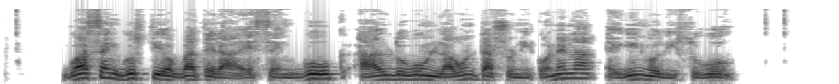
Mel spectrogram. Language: Basque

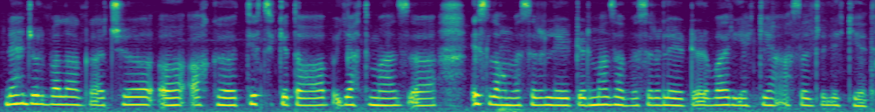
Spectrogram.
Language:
Kashmiri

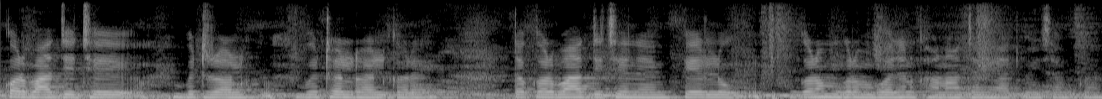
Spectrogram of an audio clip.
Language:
Maithili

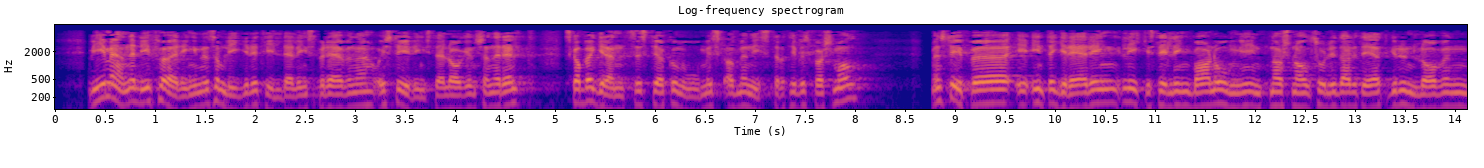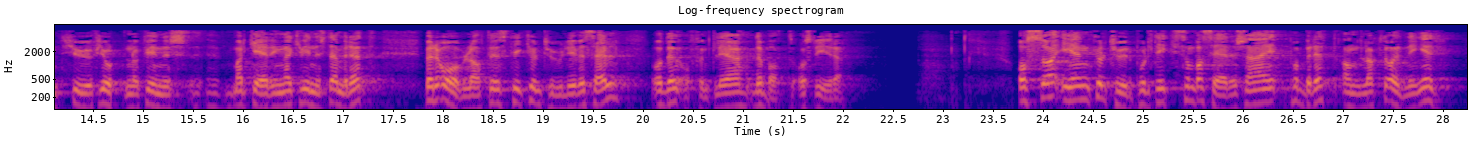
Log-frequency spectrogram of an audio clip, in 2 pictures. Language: Norwegian Bokmål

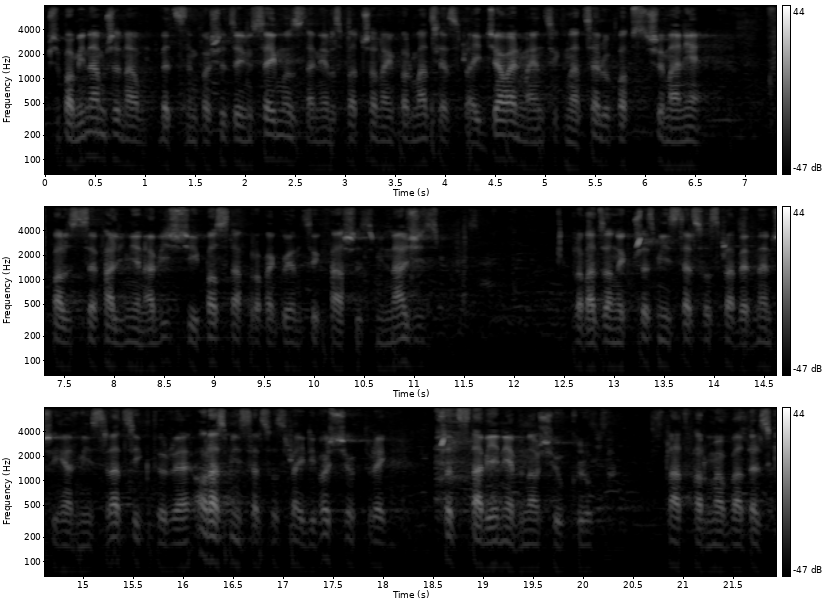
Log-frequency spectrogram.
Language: Polish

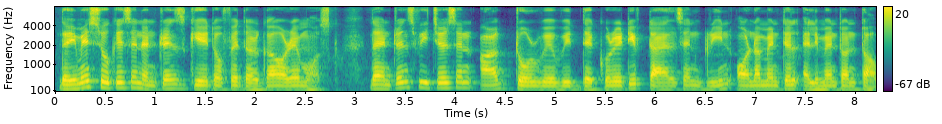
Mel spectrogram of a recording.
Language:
English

